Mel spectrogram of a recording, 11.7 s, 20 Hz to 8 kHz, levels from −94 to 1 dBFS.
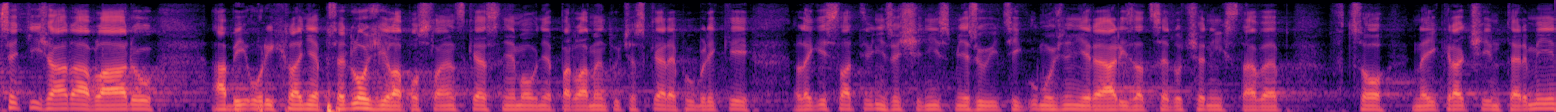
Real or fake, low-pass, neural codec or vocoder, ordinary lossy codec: real; 7.2 kHz; none; MP3, 64 kbps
